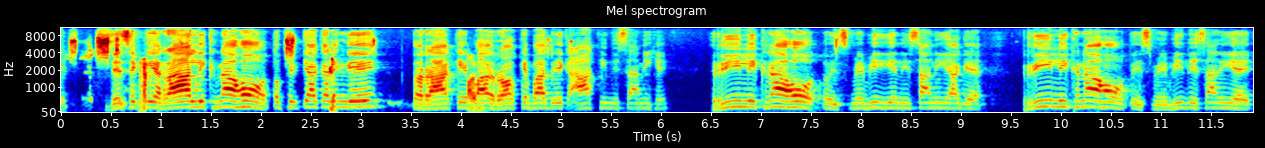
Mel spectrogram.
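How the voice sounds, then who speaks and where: Classroom teacher, smooth clear voice, mid pitch, quizzes constantly, repeats answers back. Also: pushed and bright. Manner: quizzing students with constant questions. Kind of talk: classroom Sanskrit grammar lecture.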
